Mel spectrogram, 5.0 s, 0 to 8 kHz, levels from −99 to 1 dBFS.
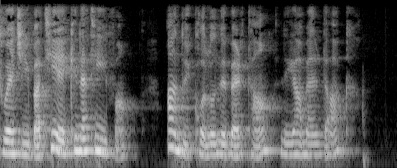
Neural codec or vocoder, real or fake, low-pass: none; real; 7.2 kHz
